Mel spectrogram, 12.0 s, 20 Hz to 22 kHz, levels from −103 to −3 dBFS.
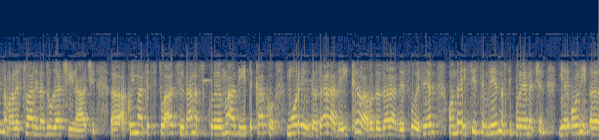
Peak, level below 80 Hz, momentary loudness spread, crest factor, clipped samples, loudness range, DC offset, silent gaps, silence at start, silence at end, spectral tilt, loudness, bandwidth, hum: -4 dBFS; -62 dBFS; 5 LU; 12 dB; under 0.1%; 1 LU; under 0.1%; none; 0 s; 0 s; -7.5 dB/octave; -16 LUFS; 4.7 kHz; none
